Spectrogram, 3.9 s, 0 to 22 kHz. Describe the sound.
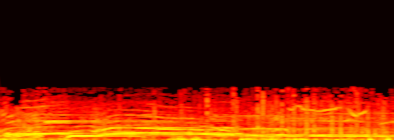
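A large crowd of fans of Afghanistan's national women's football team roars and cheers continuously at their team's first goal, scored in the 20th minute of a friendly match against a NATO women's team at a sports club in Kabul, with high whistles and excited shouts rising above the dense, loud wash of voices throughout.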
